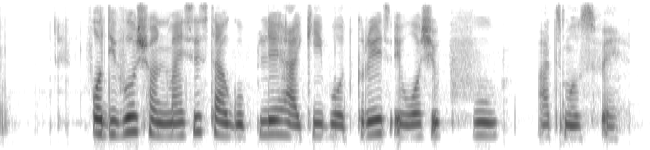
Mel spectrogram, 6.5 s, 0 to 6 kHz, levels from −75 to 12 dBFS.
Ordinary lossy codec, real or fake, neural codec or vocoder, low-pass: none; real; none; 5.4 kHz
